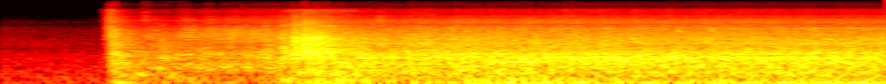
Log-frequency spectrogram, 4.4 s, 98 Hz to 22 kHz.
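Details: Peterbilt with a 6NZ diesel, first start after an in-frame overhaul following head gasket failure: quick crank and catch, then steady, even diesel clatter settling into idle with no knocks or misfires; healthy.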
